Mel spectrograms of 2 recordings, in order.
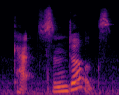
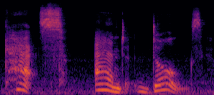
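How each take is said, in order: First: The word 'and' is reduced to a bare n. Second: The word 'and' is said in full. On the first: The speaker calls it right. "We skip some sounds and say n instead of and, and we use z for dogs" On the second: The speaker calls it wrong. "We don't actually say in conversation"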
